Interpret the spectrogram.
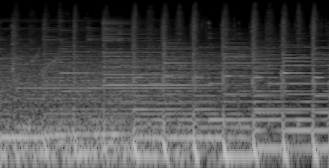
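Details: Loud instrumental music with a steady pulsing beat, rich low bass and sustained tones; no animal voice is heard.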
